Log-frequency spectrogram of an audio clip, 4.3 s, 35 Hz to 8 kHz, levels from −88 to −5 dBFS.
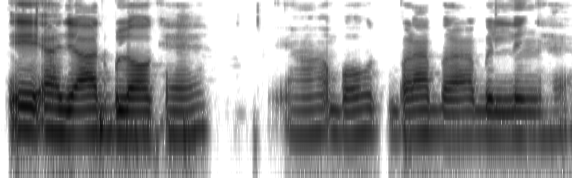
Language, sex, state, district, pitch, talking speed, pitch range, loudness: Hindi, male, Bihar, Lakhisarai, 135 Hz, 140 wpm, 130-140 Hz, -17 LUFS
